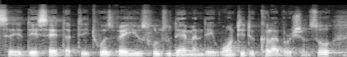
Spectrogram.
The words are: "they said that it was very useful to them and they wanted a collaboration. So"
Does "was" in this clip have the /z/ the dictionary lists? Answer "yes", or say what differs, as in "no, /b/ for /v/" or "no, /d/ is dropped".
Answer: yes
